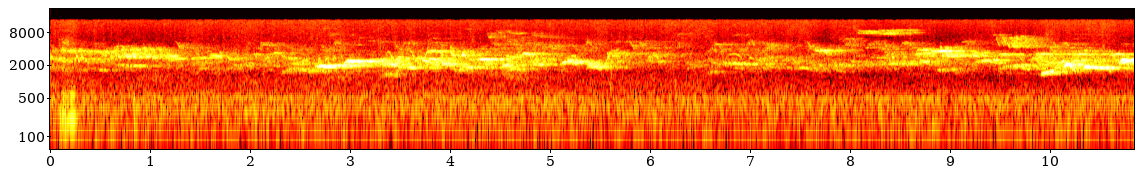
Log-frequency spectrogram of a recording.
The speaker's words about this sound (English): Yeah, so you're getting a mixture of robin, blackbird, song thrush, and as I said, we even had our own snipe.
